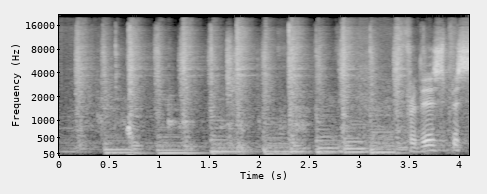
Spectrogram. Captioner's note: whooshing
